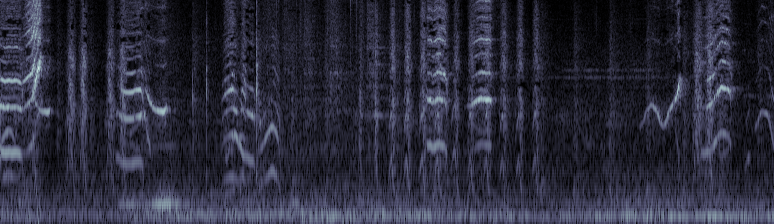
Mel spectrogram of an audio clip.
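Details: Two pet parrots talking and chattering: bursts of warbled, speech-like syllables and whistled rising and falling notes, with a squawk early on and a steady low hum in the room behind.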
